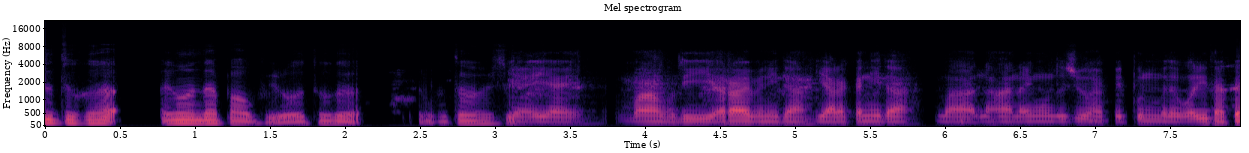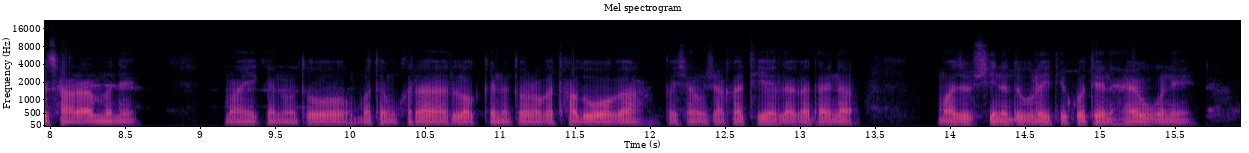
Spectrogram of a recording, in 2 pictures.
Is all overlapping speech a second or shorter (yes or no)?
yes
